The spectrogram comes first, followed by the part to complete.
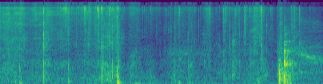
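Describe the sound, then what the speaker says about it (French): Packaging for speaker equipment, a subwoofer and speaker stands, is torn and crinkled open up close, with sharp rips and rustling plastic in quick irregular bursts and a louder tearing burst near the end. "On va grand déballer tout ça."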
